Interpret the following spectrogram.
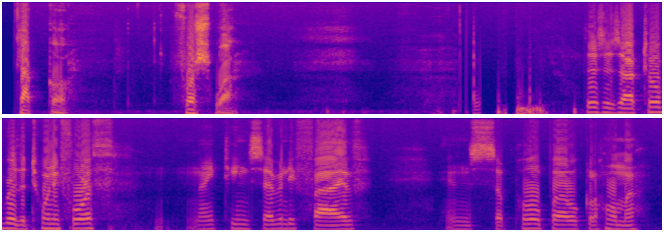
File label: Mukogee Creak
